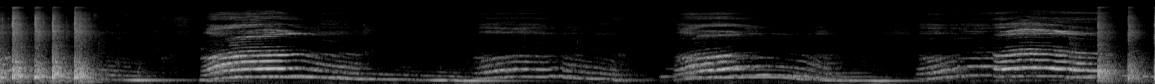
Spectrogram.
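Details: Angry cat repeating wailing yowls, each swelling upward and then dropping into a low moan, with brief clicking taps at the start and end.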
